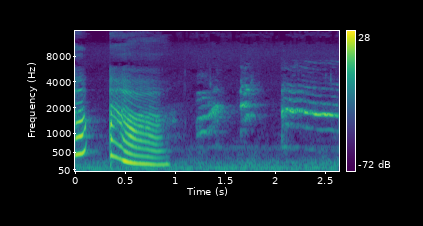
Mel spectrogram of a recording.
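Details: Domestic cat from a funny-cats compilation: a brief high note, then one loud meow sliding down in pitch over about half a second. Softer drawn-out tonal sounds follow, over a low steady hum.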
